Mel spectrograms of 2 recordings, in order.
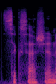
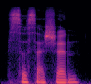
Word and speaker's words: secession: the show succession but it's not succession it's secession and i learned too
